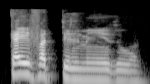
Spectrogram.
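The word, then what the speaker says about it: كيف التلميذ: যে আত-তিলমিজুন যেটা আছে, তো এখানে আলিফও কিন্তু উচ্চারণ হইলো না, আবার লামও লাম উচ্চারণ হবে না।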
